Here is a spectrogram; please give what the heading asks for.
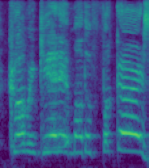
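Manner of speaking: re-enacted war cry; battle taunt yell. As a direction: yell a dare at the enemy mid-fight. Acts out his taunt in battle.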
